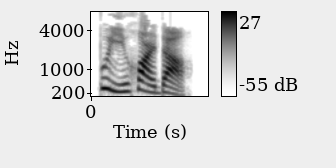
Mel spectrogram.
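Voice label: Chinese, example sentence; hsk2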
